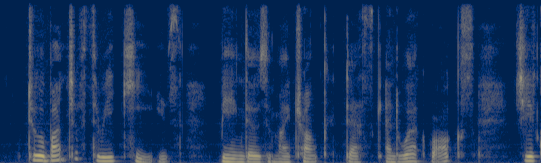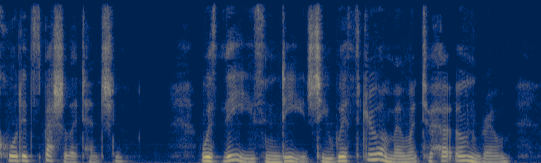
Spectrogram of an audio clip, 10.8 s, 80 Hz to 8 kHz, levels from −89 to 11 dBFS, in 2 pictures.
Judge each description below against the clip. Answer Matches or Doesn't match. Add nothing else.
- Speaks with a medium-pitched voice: Matches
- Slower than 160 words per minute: Doesn't match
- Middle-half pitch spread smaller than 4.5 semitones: Doesn't match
